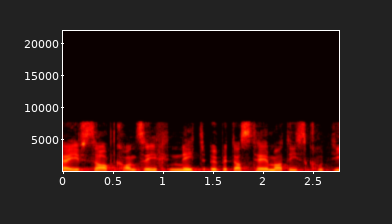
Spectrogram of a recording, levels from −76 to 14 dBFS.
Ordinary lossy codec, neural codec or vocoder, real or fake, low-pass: none; codec, 16 kHz, 4 kbps, X-Codec, HuBERT features, trained on LibriSpeech; fake; none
